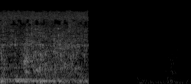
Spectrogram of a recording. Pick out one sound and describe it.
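Water sloshes in a bathtub.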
